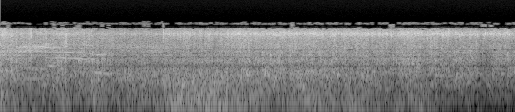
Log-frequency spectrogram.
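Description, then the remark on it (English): Water gushes and roars in a loud, unbroken torrent, like a flood pouring through a breach in a ship's hull, steady for the whole stretch with no voices. “Through the breach, they heard the waters pour as mountain torrents down a flume.”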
